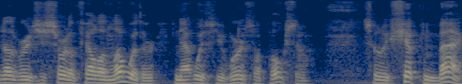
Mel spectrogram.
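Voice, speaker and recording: Lively in intonation and somewhat breathy, a man at a medium pitch talks at a very fast pace. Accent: Canadian Prairie. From Canada, Winnipeg. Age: 80s+. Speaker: war veteran. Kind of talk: recorded testimony. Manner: halting.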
